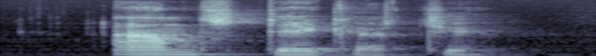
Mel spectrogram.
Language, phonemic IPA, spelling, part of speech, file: Dutch, /ˈanstekərcə/, aanstekertje, noun, Nl-aanstekertje.ogg
- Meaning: diminutive of aansteker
